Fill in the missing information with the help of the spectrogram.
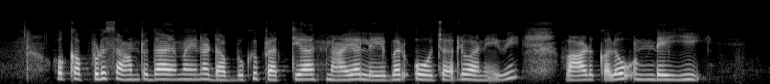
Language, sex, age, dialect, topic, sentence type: Telugu, female, 18-24, Telangana, banking, statement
